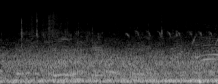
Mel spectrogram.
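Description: Distant voices of players and spectators calling out across an open soccer field, over steady low background noise.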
